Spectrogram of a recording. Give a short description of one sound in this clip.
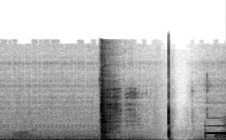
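A bowstring twangs sharply as an arrow is shot.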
